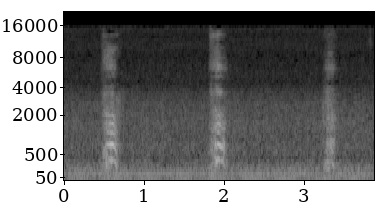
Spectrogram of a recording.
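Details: Scottish Fold cat with hypertrophic cardiomyopathy: three short, abrupt hiccup-like cough bursts, evenly spaced about every one and a half seconds; occasional since diagnosis, recently frequent, sometimes louder.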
